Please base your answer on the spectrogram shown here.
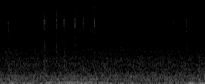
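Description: Quick, quiet keystrokes on a computer keyboard while code is typed, a short irregular run of close clicks over a low steady hum, with no voices.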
